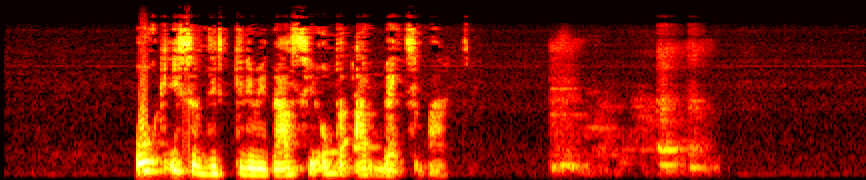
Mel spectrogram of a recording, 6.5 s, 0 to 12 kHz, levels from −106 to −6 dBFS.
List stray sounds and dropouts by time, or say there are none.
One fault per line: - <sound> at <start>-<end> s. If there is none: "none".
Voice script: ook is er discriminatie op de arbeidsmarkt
- laugh at 4.1-5.4 s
